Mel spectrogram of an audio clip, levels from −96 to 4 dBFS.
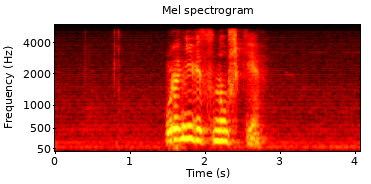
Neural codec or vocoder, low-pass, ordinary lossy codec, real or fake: vocoder, 24 kHz, 100 mel bands, Vocos; 5.4 kHz; none; fake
